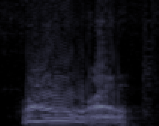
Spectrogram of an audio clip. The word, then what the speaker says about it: R'hllor: Logically, people speaking Highvale would slur the pronunciation of a foreign word, which is the reason why Thoros pronounced it as R'hllor, which might explain the mistake in the subtitles, though it was spelled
